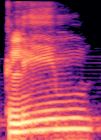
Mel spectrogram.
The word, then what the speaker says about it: क्लीम: ओम ह्लीम श्रीम क्लीम नमः। यहां पर ह्लीम है, ह्रीम नहीं, ह्लीम, ह्लीम, ह्लीम, श्रीम, क्लीम। यहां पर क्रीम नहीं, बहुत से लोग क्रीम कहते हैं, क्रीम नहीं, क्लीम नमः।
